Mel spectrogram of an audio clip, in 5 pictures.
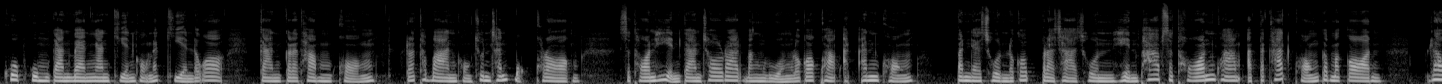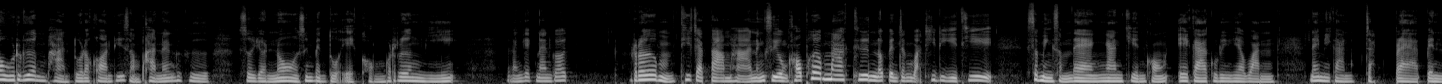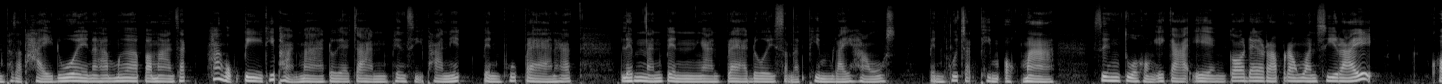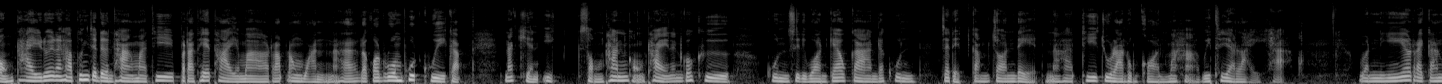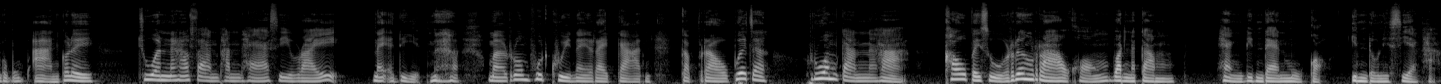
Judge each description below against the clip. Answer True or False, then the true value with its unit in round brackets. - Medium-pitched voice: True (155 Hz)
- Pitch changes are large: False (4.1 semitones)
